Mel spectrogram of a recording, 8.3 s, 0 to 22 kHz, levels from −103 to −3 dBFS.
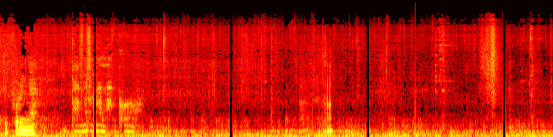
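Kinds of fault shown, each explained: repeated buffer: a slice of about 10.7 ms, which fits a 512-sample buffer, replays up to three extra times, giving a brief buzzy stutter rather than silence.
gap at a join of encoded pieces: silences of 44 to 48 ms open every 2 s with smeared edges, then sound resumes and nothing repeats.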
